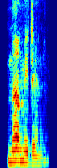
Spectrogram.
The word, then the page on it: myrmidon: Indian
